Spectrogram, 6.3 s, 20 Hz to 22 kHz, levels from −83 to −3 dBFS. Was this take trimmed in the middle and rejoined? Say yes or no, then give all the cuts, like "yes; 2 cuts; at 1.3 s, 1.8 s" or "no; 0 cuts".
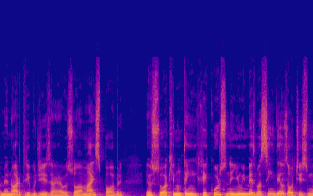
no; 0 cuts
